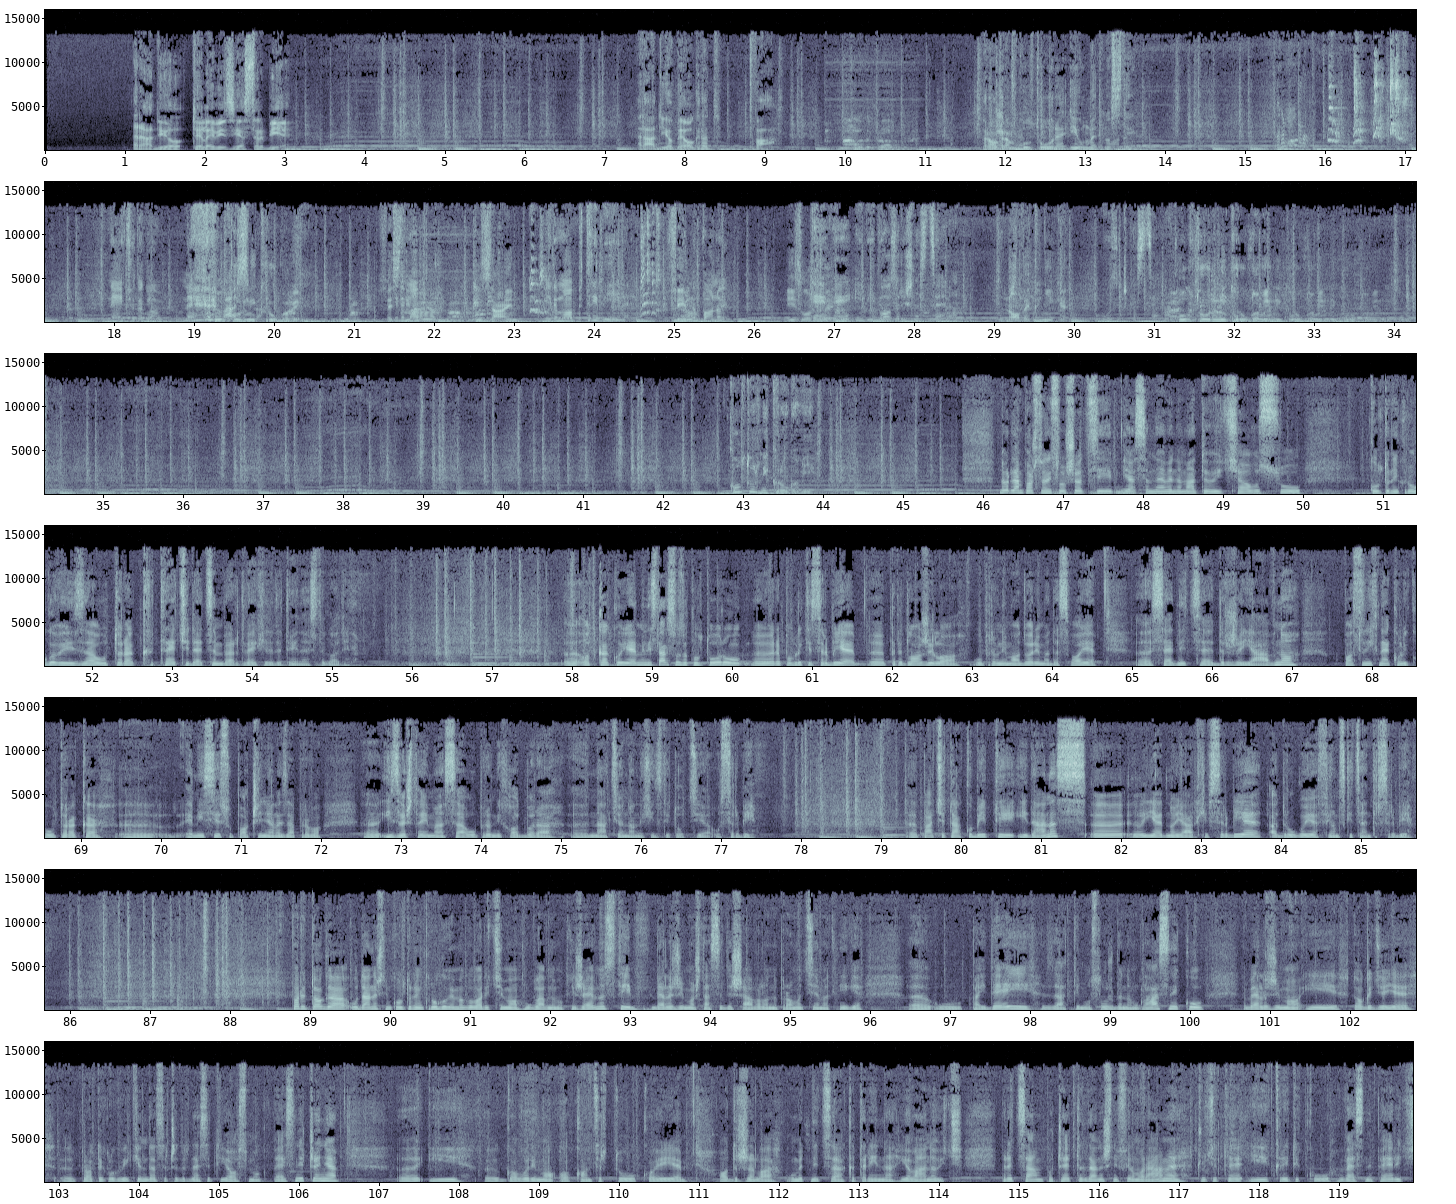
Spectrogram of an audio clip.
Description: У разговору који ћете чути, за нашу емисију редитељ говори о својим јунацима, филмовима, начину рада, стрпљењу и "невидљивости", толико потребној да би се снимио добар докуметарни филм.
